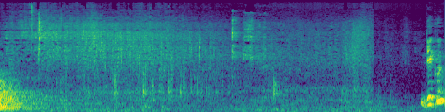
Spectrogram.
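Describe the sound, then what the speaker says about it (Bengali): Pitha cakes frying in hot oil, a steady close sizzle with a few stirring and utensil clinks, ending in a brief louder scrape. "একইভাবে আবার এটাকে আমি ভেজে নেব"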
